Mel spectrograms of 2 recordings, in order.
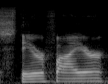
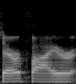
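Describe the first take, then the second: First: The first part sounds like 'stare'. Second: The first part sounds like 'star'. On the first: The speaker calls it wrong. "I also pronounce Starfire as Starefire" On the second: The speaker calls it right. "I also pronounce Starfire as Starefire"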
